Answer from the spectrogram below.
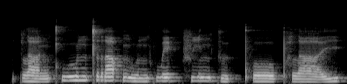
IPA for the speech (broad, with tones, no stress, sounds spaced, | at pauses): p l a˩˦ ŋ kʰ w u˥˩ n t r a˥˩ p̚ ŋ u˩˦ n k w e˦˥ k̚ f i˥˩ n k ɯ˨˩ k̚ pʰ oː˧ pʰ l a˩˦ j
